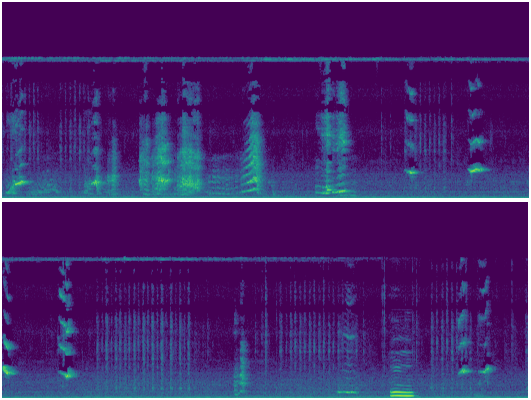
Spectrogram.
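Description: A pet bird calling: short, high chirps and squawks, a run of them about a second apart in the middle, and a louder, lower call near the end.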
